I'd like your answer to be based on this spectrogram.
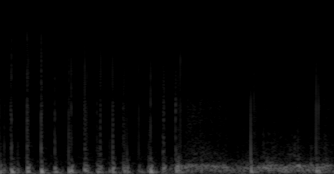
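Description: Long nails tap and scratch the top sheets of a stack of flat beeswax-coated cotton wraps. A quick run of soft, dull, low thumping taps gives way to a steadier, quieter scratching rustle, with a couple of stray taps near the end.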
